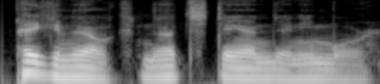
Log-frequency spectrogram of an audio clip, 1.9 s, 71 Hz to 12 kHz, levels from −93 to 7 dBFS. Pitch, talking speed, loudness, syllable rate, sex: 95 Hz, 190 wpm, -18 LUFS, 5.1 syllables/s, male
